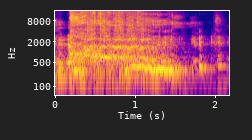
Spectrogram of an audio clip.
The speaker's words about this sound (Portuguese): Eu quero tossir. Fica à vontade. Ela quer tossir aí, estourar o microfone. Aí, então, cofe, cofe, cofe. É ela.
